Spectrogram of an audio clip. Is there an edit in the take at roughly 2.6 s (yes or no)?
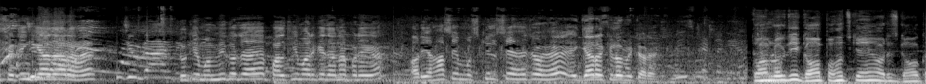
no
